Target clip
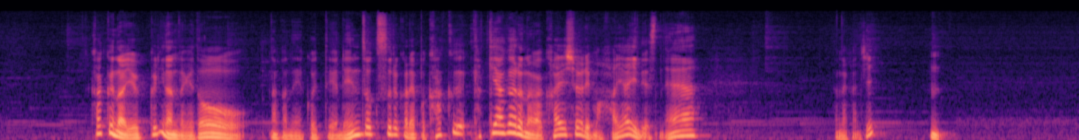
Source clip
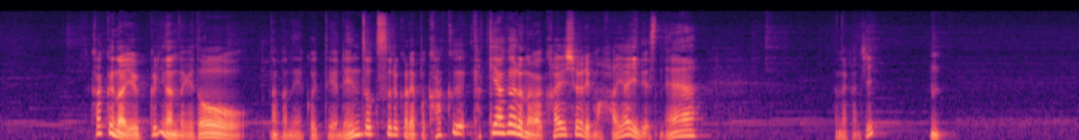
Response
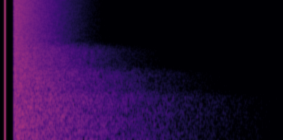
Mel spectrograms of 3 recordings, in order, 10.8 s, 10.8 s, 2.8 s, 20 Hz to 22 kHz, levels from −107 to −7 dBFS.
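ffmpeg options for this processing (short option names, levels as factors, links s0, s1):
-af "equalizer=f=78:w=0.5:g=13,volume=0.531"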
